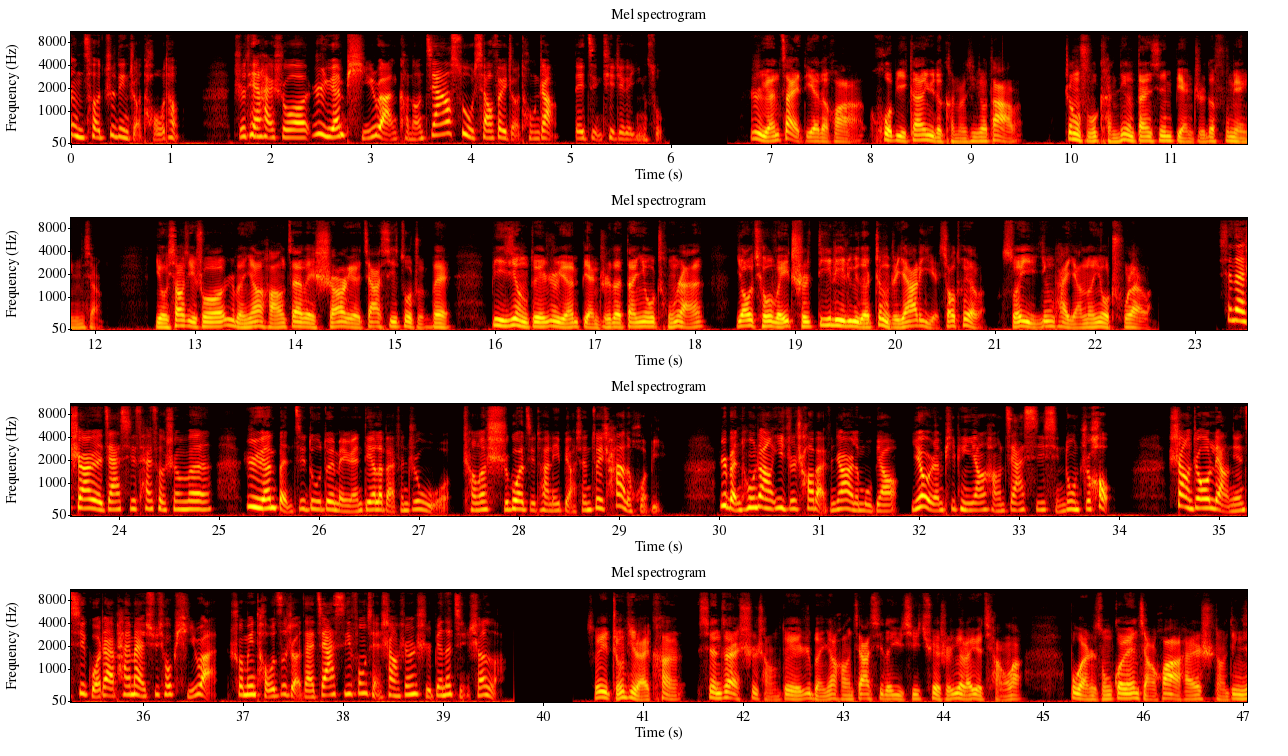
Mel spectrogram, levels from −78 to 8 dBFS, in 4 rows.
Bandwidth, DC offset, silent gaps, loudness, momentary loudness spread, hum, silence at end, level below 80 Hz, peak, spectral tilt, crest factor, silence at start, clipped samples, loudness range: 10.5 kHz; under 0.1%; 6.00-6.04 s, 6.50-6.55 s, 22.63-22.69 s, 23.15-23.21 s, 39.73-39.78 s, 40.23-40.28 s; -21 LUFS; 10 LU; none; 0 s; -50 dBFS; -6 dBFS; -5.5 dB/octave; 16 dB; 0 s; under 0.1%; 5 LU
